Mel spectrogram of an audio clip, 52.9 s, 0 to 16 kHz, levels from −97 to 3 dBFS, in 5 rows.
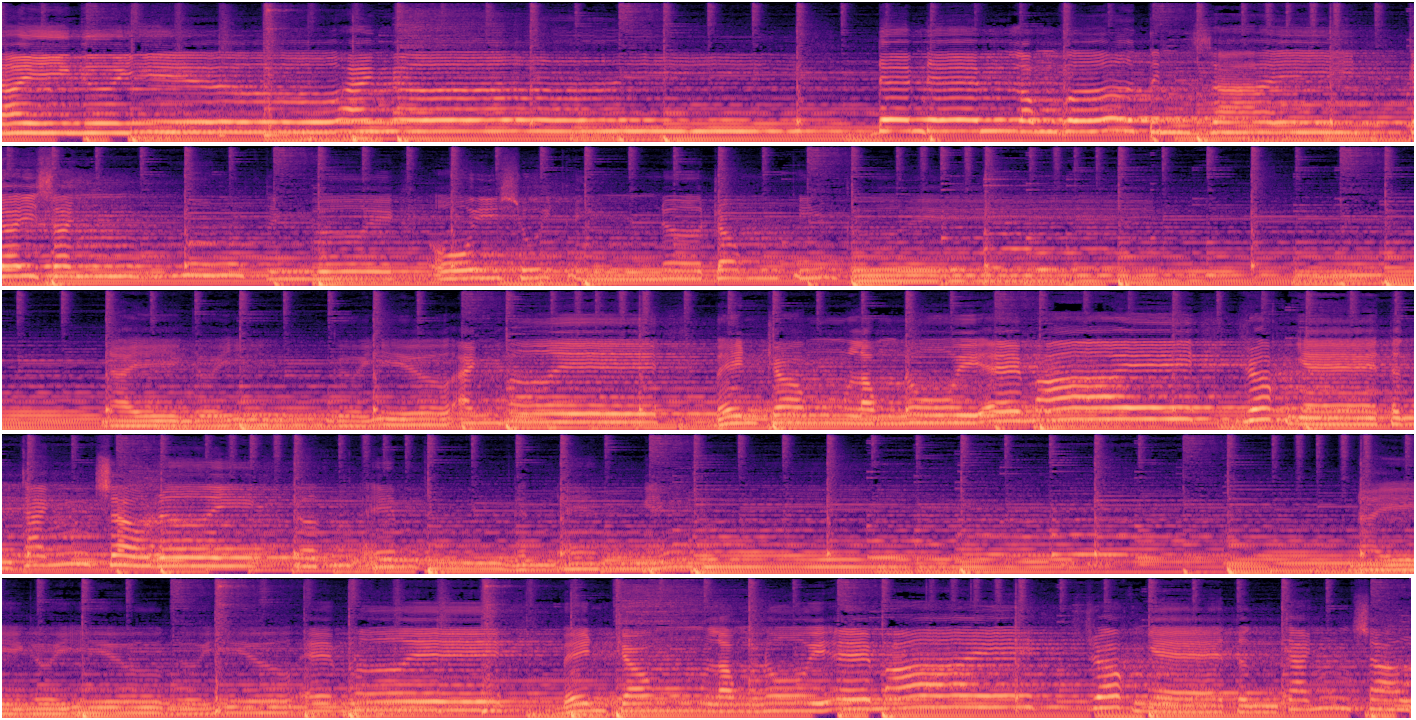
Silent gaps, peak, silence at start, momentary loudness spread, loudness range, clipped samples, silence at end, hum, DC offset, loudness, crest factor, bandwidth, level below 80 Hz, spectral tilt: none; 0 dBFS; 0 s; 9 LU; 7 LU; under 0.1%; 0 s; none; under 0.1%; -17 LUFS; 16 dB; 16 kHz; -26 dBFS; -6.5 dB/octave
